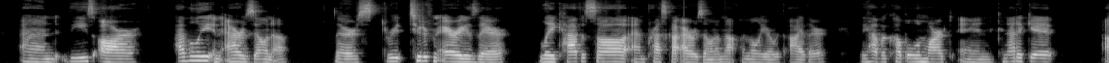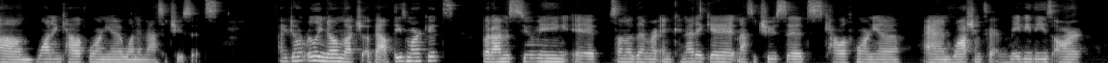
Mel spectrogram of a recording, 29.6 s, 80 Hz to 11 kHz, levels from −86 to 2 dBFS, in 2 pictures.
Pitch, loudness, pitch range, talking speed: 155 Hz, -22 LUFS, 145-170 Hz, 125 wpm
